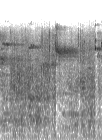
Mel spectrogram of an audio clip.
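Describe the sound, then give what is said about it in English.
A basketball is dribbled to the right wing during a game involving the Titans, a few spaced thumps on a hardwood court, set against a steady wash of arena crowd noise and squeaky high tones. “Robinson dribbles to the right wing.”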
